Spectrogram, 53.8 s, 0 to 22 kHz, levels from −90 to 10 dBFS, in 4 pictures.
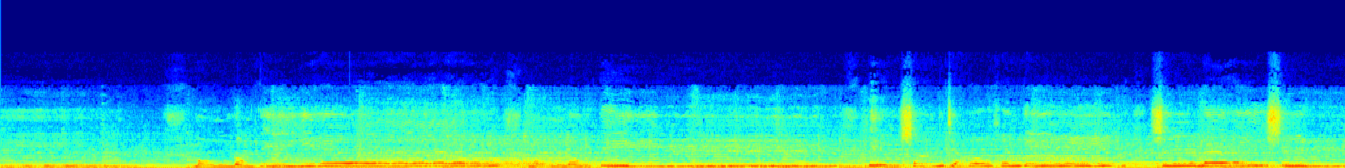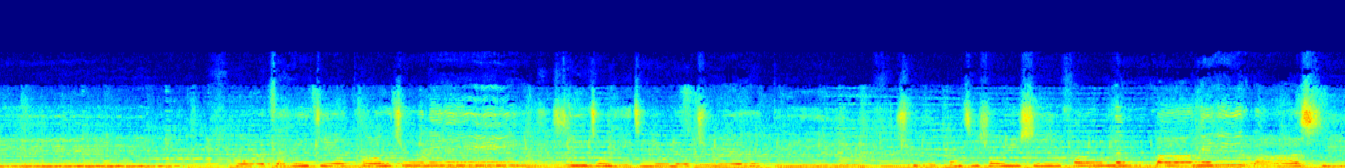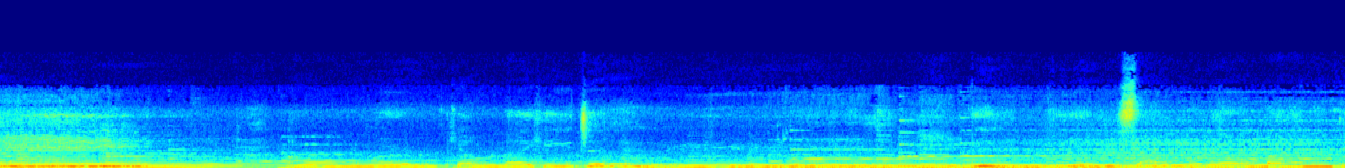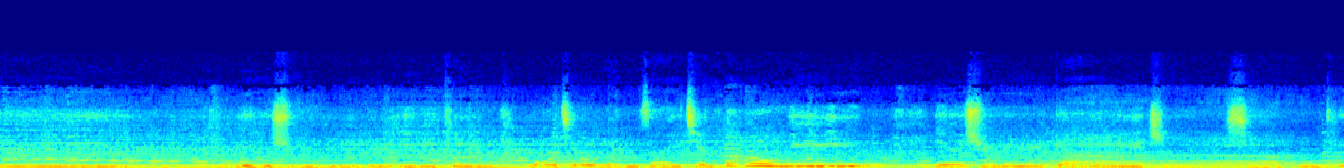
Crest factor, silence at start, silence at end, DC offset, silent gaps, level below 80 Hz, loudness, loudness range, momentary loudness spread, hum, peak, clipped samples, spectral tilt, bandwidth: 16 dB; 0 s; 0 s; 0.2%; none; -34 dBFS; -18 LUFS; 10 LU; 12 LU; none; 0 dBFS; under 0.1%; -5.5 dB/octave; 11.5 kHz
